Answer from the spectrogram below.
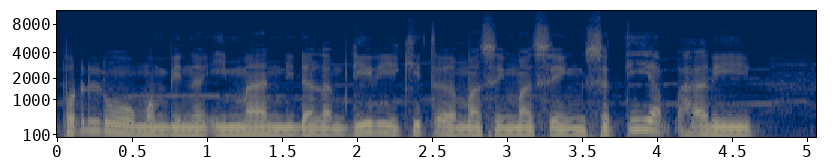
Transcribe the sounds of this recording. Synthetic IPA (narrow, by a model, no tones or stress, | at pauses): pərlumə̃mbinəʔimãndidalamdiɾikit̪amãsɪŋmãsɪŋsət̪iap̚haɾi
